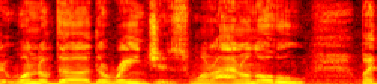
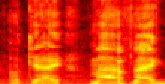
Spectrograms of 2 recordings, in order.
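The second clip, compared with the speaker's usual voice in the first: normal talking voice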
